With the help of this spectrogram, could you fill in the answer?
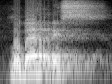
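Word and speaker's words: مُدَرِّس: Kurang memberikan tekanan pada tasdid. Mudarris, muallim, kan ada tasdidnya.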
